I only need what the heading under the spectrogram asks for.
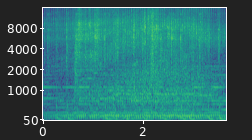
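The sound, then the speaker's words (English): A lawn mower runs steadily with a loud, buzzing engine drone and a fast rhythmic chug underneath, holding an even pitch and level throughout with no other sounds. “Maybe you mowed your lawn.”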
